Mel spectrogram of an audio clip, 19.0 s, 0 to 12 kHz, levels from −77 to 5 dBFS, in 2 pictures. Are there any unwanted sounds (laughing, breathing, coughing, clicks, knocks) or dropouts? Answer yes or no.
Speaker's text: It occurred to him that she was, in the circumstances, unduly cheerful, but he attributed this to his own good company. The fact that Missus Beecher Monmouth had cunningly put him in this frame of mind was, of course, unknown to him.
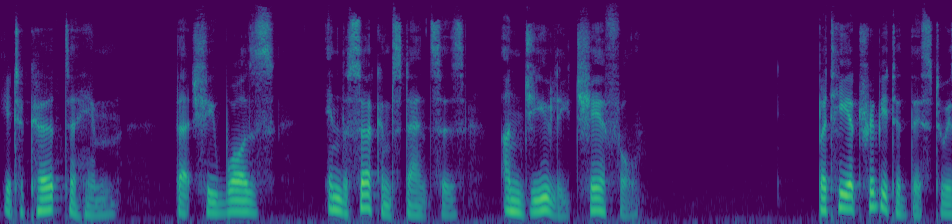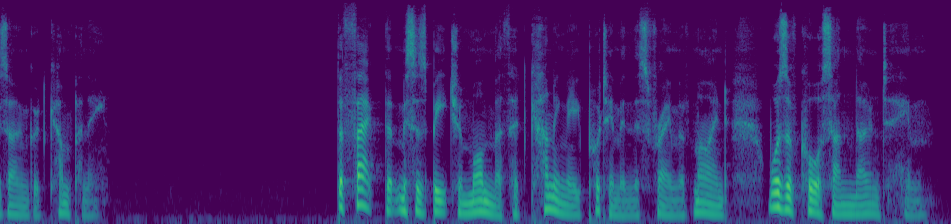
no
